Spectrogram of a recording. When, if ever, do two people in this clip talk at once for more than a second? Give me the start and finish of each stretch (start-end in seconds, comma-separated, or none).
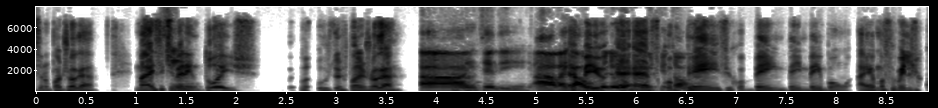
5.3-6.8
